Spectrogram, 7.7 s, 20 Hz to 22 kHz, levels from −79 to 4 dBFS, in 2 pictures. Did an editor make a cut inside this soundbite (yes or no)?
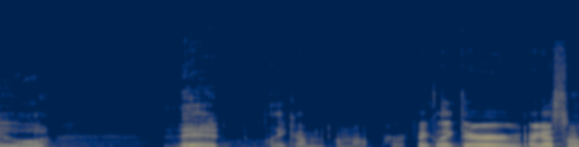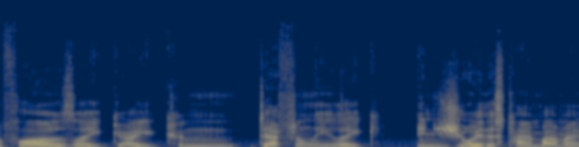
no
